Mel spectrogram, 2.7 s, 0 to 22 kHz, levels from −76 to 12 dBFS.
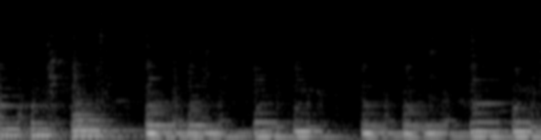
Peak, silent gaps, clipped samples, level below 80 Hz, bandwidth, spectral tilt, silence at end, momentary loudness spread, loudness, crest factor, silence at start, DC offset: -14 dBFS; none; under 0.1%; -60 dBFS; 8 kHz; -10.5 dB/octave; 0 s; 5 LU; -32 LUFS; 16 dB; 0 s; under 0.1%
